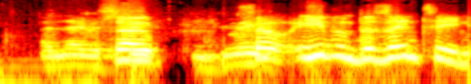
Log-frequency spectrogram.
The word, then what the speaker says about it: Byzantine: they were so even bazentin you've got to say it with a Greek accent yeah but then actually they it's actually spelled with a V for victory as well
